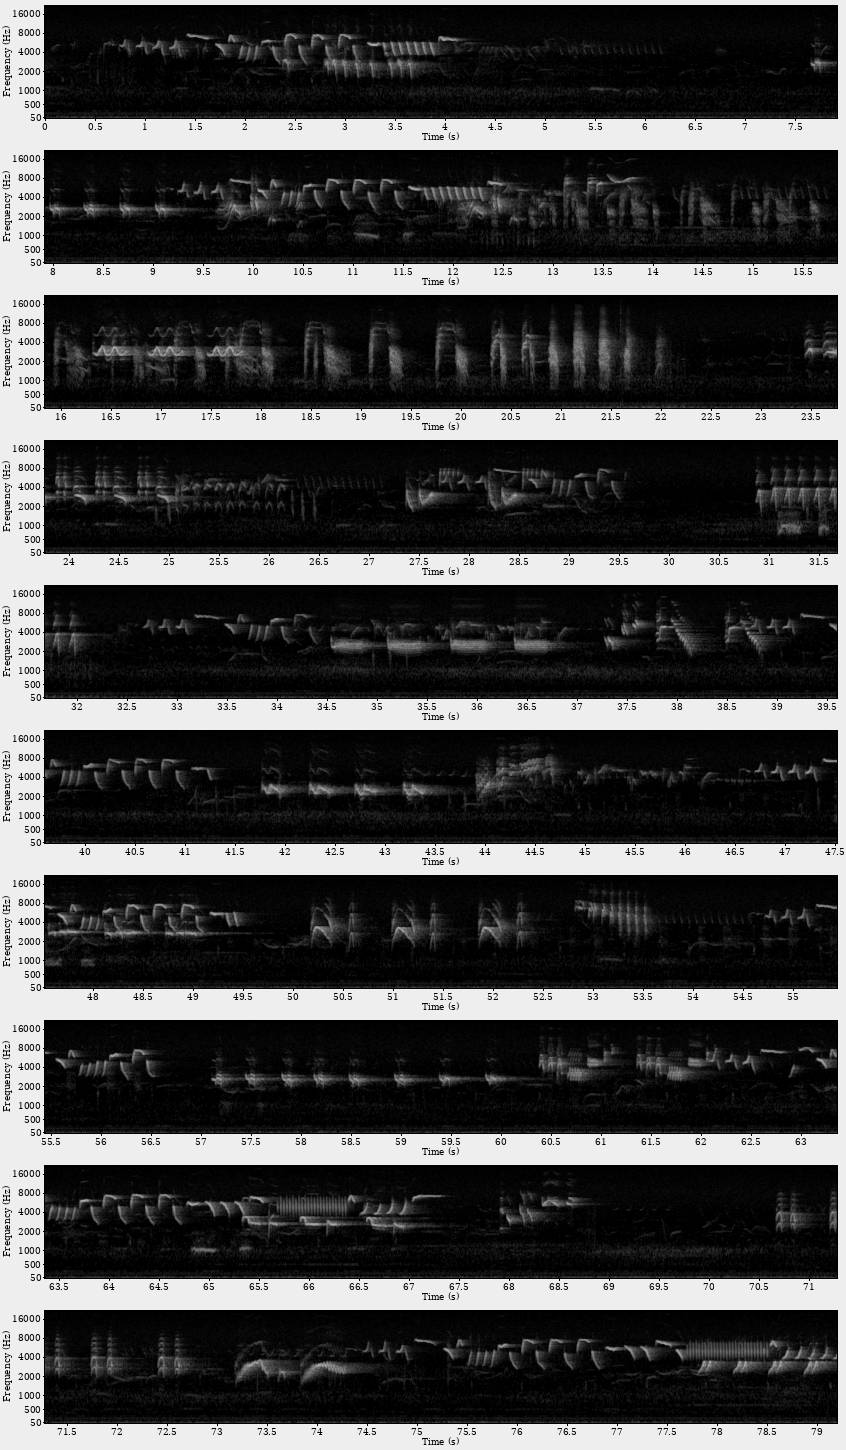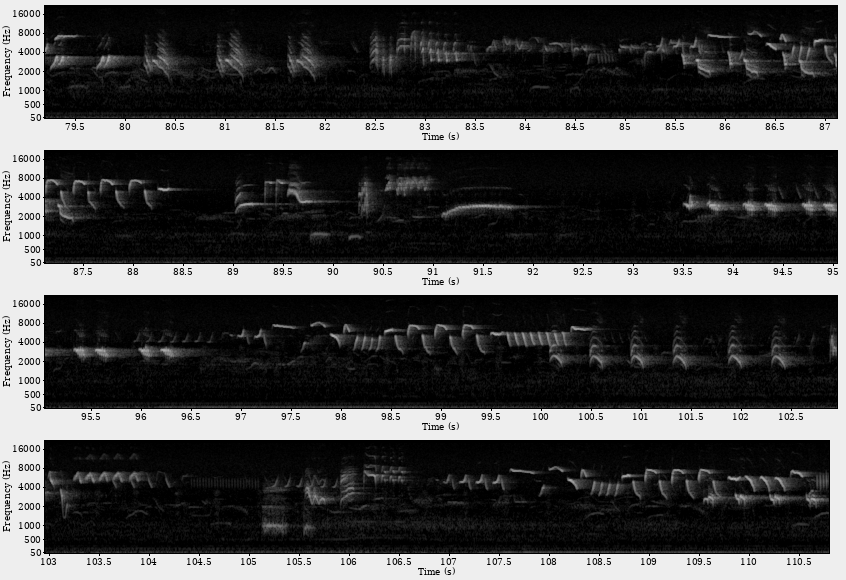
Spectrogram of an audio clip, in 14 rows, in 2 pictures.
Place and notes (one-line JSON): {"title": "Green Ln, Malton, UK - song thrush soundscape ...", "date": "2020-04-04 05:30:00", "description": "song thrush soundscape ... xlr mics in a SASS on tripod to Zoom H5 ... bird calls ... song ... from ... pheasant ... blackbird ... red-legged partridge ... grey partridge ... skylark ... crow ... tawny owl ... wood pigeon ... robin ... dunnock ... yellowhammer ... long-tailed tit ...plus background noise ... the skies are quiet ...", "latitude": "54.13", "longitude": "-0.54", "altitude": "80", "timezone": "Europe/London"}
